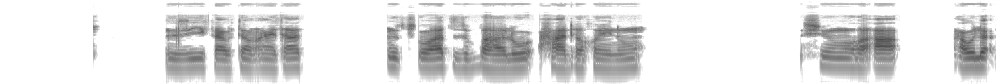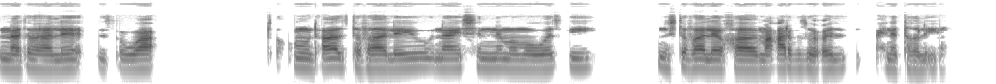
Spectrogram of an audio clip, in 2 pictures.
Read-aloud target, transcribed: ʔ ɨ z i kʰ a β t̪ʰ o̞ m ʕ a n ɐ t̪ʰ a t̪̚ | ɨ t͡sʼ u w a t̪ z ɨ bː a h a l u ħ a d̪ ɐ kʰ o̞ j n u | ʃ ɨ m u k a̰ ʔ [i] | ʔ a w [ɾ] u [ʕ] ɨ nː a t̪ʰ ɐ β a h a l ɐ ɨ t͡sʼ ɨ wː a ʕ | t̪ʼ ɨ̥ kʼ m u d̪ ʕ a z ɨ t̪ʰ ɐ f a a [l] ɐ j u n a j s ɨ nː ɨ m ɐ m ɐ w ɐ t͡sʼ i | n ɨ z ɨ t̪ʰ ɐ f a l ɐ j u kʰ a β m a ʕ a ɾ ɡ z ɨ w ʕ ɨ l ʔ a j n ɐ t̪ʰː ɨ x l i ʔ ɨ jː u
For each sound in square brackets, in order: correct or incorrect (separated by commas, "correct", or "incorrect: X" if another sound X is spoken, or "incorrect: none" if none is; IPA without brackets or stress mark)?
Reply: incorrect: a, incorrect: l, correct, correct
